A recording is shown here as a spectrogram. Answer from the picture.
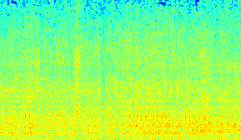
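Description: A motor vehicle engine idling close by, a steady low rumble.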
